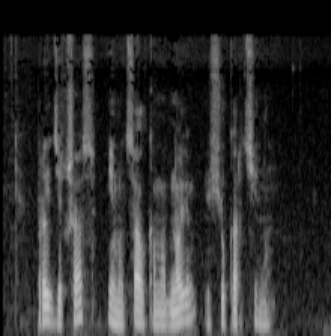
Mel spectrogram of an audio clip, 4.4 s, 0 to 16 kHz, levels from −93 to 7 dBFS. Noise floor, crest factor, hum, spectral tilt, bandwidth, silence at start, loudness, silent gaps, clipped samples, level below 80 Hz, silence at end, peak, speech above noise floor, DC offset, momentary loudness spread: -64 dBFS; 22 dB; none; -5.5 dB/octave; 11.5 kHz; 0.5 s; -25 LUFS; none; under 0.1%; -44 dBFS; 0.8 s; -4 dBFS; 40 dB; under 0.1%; 9 LU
